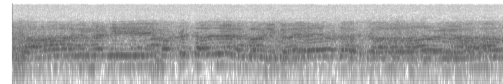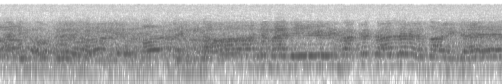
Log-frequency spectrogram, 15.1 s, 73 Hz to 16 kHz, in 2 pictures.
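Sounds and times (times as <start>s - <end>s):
men chanting a lament: 0.2s - 15.0s.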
